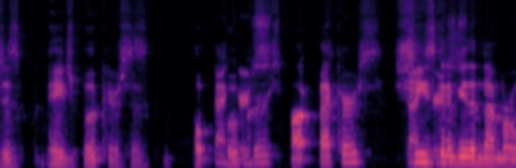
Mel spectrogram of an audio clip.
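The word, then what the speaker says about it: Bueckers: right buers Beckers yeah from Yukon bu e k RS y buer Beckers Beckers pronounced Beckers yeah that is correct Beckers ped buer day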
